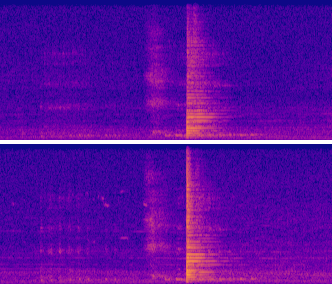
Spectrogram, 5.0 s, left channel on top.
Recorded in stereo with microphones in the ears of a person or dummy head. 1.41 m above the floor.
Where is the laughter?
35° right (ahead or behind), 9.5 m; by 3.8 s 15° right (ahead or behind), 8 m.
